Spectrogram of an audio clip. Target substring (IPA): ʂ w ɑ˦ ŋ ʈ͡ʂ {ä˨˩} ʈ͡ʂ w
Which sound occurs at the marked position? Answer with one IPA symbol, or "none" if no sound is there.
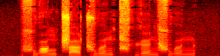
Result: ä˨˩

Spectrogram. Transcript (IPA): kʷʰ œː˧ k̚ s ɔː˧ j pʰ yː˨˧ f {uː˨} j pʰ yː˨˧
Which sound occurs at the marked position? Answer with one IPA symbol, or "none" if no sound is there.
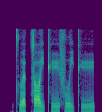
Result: uː˧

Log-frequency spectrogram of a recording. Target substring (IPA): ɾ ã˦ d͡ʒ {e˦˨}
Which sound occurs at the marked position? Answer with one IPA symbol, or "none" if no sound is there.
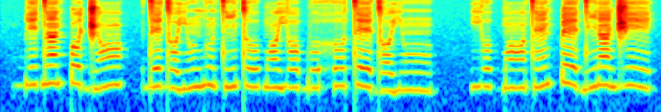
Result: e˦˨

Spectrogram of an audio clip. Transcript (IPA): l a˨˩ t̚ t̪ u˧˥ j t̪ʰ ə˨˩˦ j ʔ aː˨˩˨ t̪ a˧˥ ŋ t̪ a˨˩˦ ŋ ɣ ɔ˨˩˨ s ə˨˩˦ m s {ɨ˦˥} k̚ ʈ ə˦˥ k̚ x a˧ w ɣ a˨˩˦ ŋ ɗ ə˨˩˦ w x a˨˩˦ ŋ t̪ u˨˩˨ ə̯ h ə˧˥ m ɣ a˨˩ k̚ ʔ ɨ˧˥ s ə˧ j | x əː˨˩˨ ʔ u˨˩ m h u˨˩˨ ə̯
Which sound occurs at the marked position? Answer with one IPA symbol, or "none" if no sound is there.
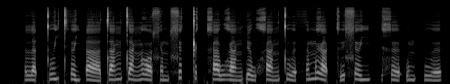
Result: ə˦˥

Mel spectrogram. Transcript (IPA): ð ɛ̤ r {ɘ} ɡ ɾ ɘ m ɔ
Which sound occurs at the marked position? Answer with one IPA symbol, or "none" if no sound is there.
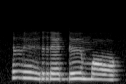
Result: ɛ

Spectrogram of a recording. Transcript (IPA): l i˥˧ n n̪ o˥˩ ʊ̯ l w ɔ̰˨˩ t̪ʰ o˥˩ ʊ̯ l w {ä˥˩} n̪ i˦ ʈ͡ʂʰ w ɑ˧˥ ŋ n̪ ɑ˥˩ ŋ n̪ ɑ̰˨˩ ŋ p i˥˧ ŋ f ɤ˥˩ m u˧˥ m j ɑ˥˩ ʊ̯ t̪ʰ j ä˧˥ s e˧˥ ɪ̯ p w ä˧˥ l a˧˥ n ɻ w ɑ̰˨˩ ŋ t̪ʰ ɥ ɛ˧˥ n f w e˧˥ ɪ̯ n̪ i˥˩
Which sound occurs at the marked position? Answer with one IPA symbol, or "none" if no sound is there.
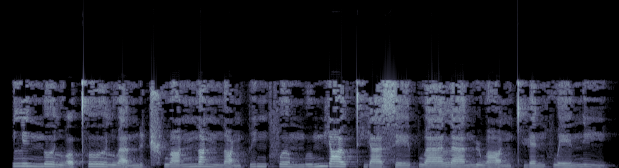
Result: ä̰˨˩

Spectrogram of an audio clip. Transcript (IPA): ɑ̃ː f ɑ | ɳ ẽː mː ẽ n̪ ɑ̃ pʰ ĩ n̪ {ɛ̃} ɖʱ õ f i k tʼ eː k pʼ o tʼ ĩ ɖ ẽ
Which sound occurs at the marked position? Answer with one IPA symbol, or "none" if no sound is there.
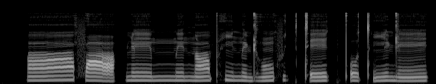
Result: ẽ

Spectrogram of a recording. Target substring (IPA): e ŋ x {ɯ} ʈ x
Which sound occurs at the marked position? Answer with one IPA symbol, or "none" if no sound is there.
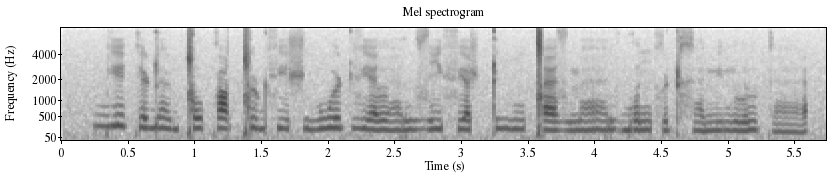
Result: ɯ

